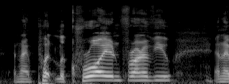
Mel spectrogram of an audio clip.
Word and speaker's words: LaCroix: They called it LaCroix because it rhymes with enjoy, because they're trying to push it like people enjoy LaCroix.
